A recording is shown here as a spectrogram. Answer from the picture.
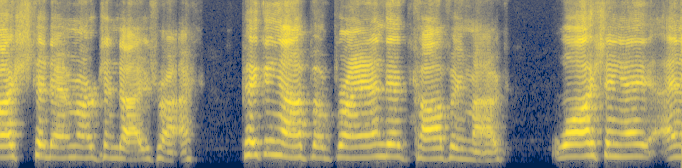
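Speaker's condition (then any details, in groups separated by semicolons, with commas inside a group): Cerebral palsy; childhood leg tendon transfer surgery; speech therapy in childhood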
